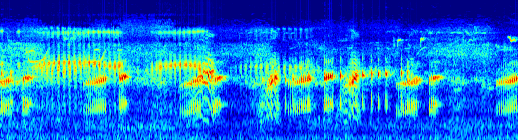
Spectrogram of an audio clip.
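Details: Dense toad chorus: many overlapping buzzy pulsed trills and quick croaks crowd together with barely any gaps, over a steady hiss and faint high-pitched background whine.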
